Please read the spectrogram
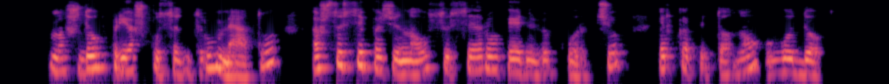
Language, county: Lithuanian, Tauragė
